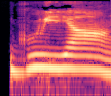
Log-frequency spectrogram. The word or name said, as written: guiyang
